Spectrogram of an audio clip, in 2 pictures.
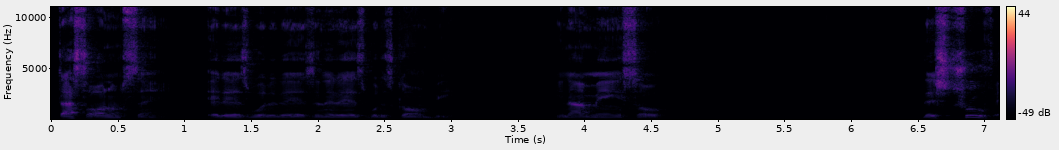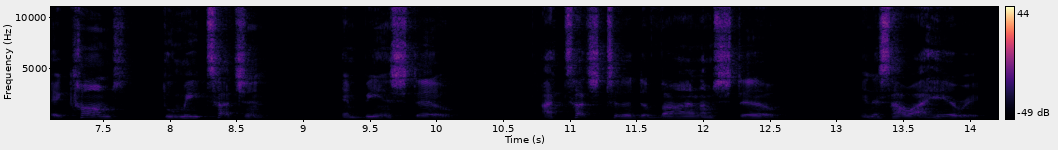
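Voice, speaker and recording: A man's voice: mid-range voice, lively intonation, measured pace, pauses often, fairly bright tone. An American man delivering an informal spiritual monologue as a teacher, speaking emphatically in streetwise slang and addressing listeners directly.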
